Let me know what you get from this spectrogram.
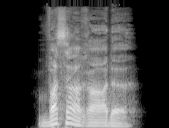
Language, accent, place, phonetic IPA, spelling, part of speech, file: German, Germany, Berlin, [ˈvasɐˌʁaːdə], Wasserrade, noun, De-Wasserrade.ogg
- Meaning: dative of Wasserrad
